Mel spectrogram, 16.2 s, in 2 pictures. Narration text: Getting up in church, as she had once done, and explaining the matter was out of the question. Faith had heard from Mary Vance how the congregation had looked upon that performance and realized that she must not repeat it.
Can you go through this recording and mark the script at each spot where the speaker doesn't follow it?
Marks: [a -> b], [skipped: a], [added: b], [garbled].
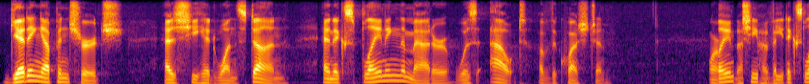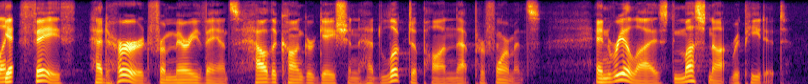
Getting up in church, as she had once done, and explaining the matter was out of the question. [garbled] Faith had heard from Mary Vance how the congregation had looked upon that performance and realized [skipped: that she] must not repeat it.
